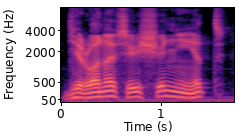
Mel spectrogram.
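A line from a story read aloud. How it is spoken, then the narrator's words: Whisper in ear. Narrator (Russian): прошептала мне на ухо Таша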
